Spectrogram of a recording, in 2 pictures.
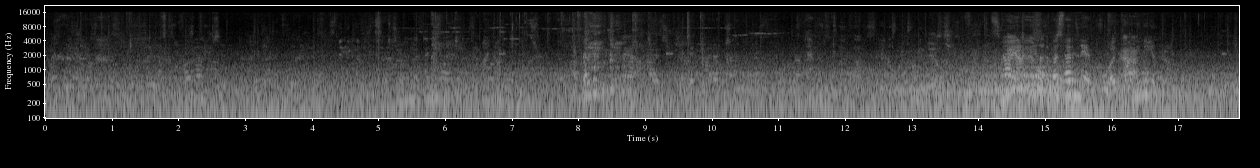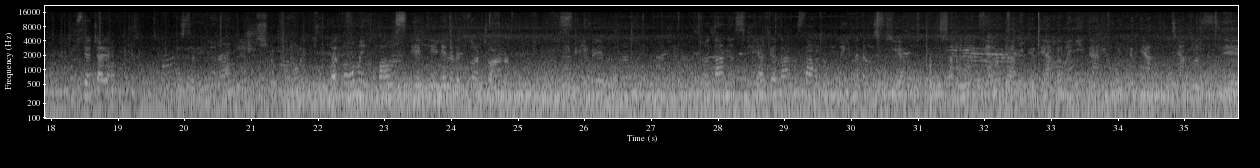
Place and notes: koeln-bonn airport, shuttle
recorded july 18, 2008.
Cologne Bonn Airport, Cologne, Germany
